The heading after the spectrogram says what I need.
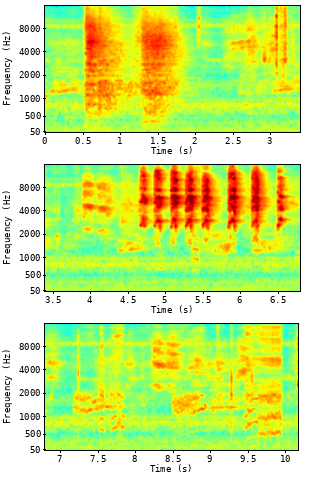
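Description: A yellow-backed chattering lory gives two drawn-out harsh screeches, then a quick run of about eight rasping squawks, over a steady background hiss.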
